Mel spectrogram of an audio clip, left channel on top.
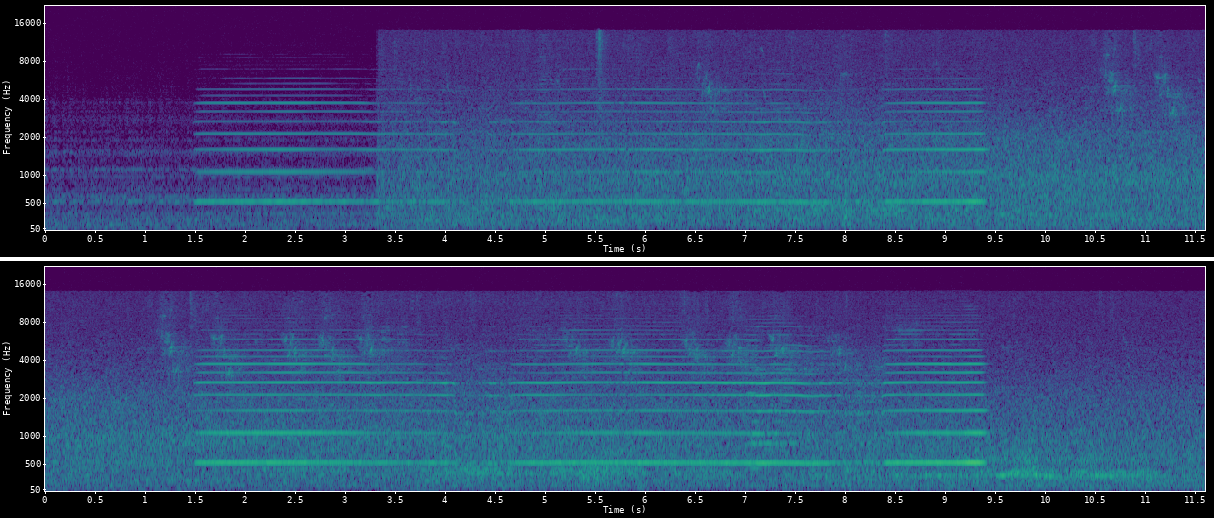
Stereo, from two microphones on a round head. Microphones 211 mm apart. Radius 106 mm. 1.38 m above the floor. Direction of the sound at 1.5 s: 35° right (ahead or behind).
